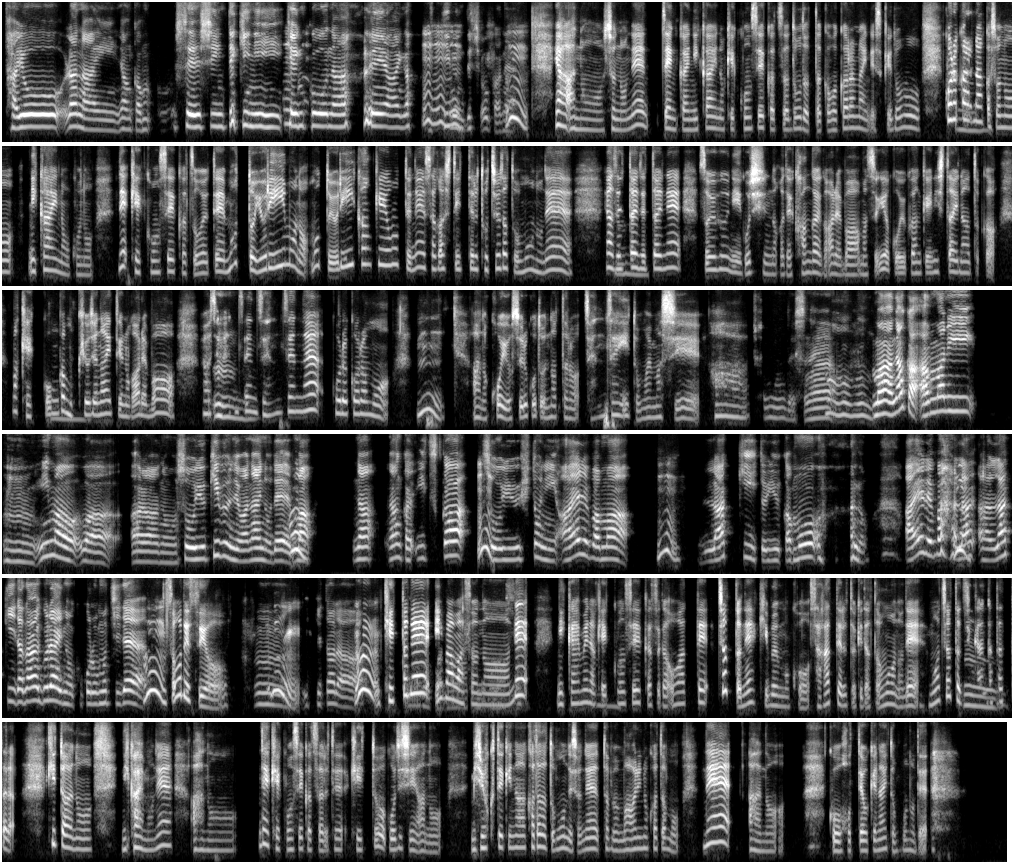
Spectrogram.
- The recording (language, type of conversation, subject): Japanese, advice, 新しい恋を始めることに不安や罪悪感を感じるのはなぜですか？
- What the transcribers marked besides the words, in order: chuckle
